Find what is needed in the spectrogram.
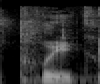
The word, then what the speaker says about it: Pliq: And then there's Pleek, which is spelled P-L-I-Q.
